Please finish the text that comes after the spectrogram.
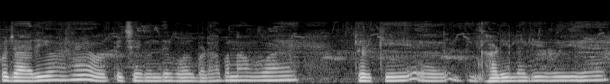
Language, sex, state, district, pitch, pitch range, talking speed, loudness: Hindi, female, Delhi, New Delhi, 175 Hz, 165-185 Hz, 165 wpm, -16 LUFS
